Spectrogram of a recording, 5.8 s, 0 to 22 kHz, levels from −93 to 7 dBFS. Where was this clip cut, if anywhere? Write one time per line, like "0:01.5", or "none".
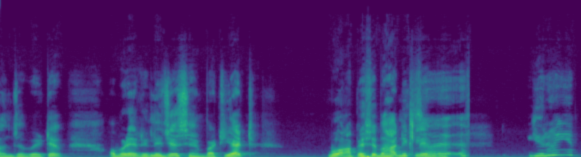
0:04.7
